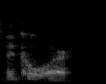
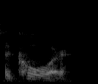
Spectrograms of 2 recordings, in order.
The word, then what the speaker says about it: Corps: It actually is pronounced The Core, but it's spelled CORPS. But it's pronounced The Core. I promise you, like the military corps or the Green Lantern Corps.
